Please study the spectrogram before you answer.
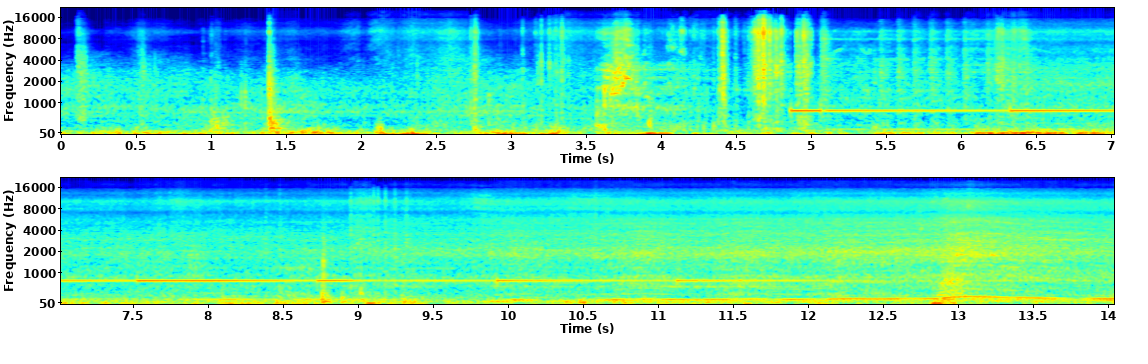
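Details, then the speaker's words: Used SUV at auction with a power liftgate and heated seats, no stored codes: door clunks, then the engine catches and idles evenly under a chime before a clean rev rises and settles; engine sounds healthy. "Alright, motor sounds good."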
